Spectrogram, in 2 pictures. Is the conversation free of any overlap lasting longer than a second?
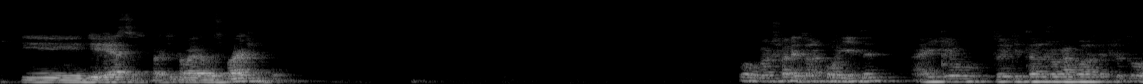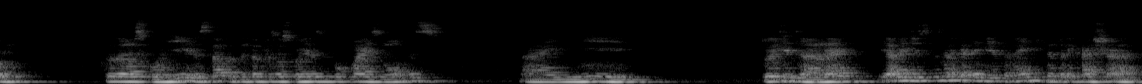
Yes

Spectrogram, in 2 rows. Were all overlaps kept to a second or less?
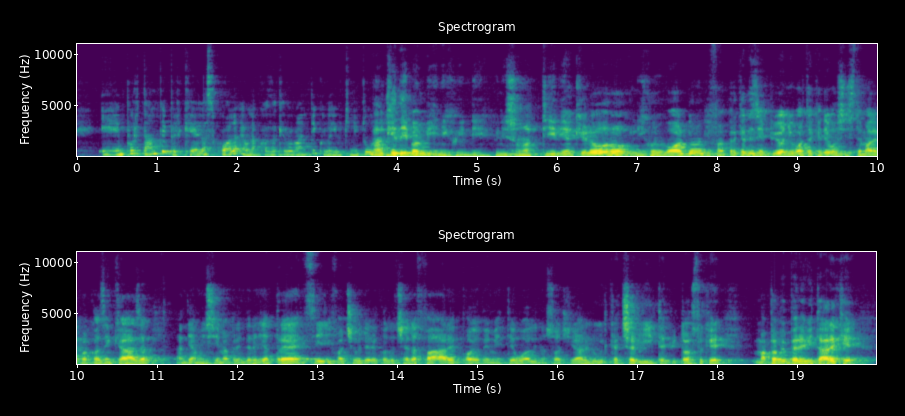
Yes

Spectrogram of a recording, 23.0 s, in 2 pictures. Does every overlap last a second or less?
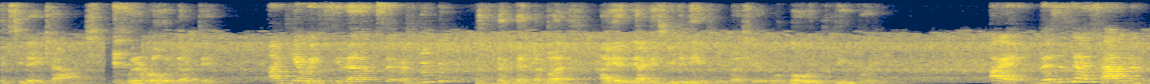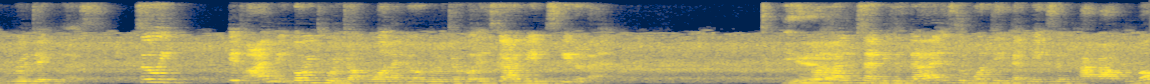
Yes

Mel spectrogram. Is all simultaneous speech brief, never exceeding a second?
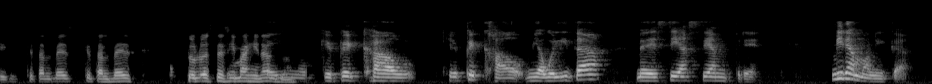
Yes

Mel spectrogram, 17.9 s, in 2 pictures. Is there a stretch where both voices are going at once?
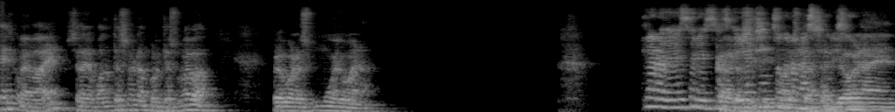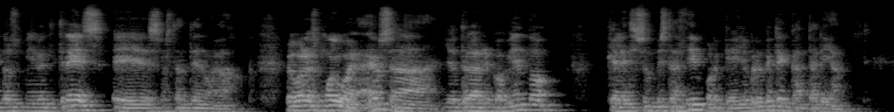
Yes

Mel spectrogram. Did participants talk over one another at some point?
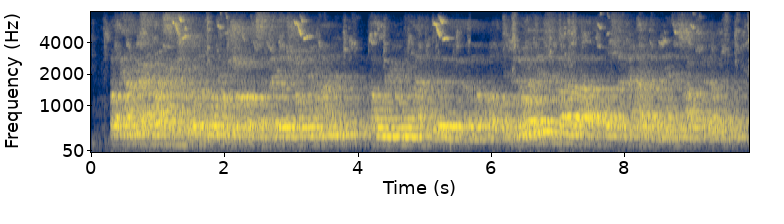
Yes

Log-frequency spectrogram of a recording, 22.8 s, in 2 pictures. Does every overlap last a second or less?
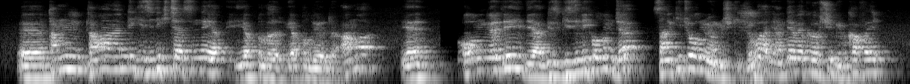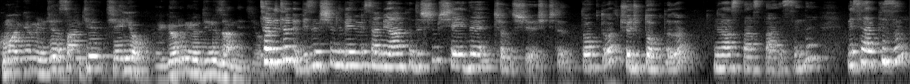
Yes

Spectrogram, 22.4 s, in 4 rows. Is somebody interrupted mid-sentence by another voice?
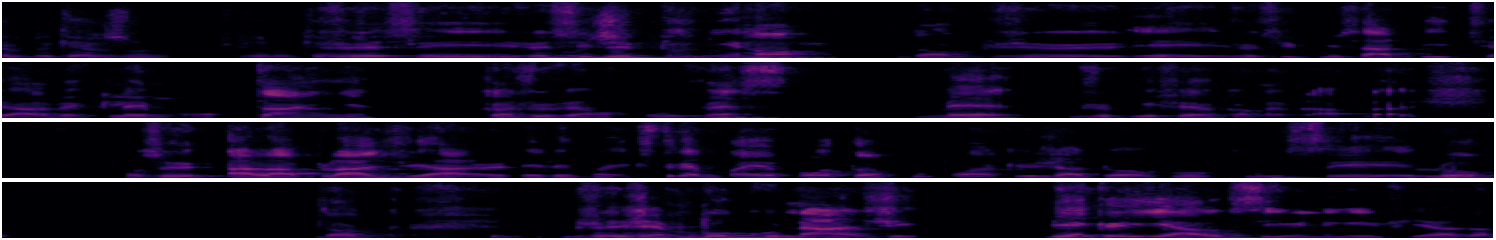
Yes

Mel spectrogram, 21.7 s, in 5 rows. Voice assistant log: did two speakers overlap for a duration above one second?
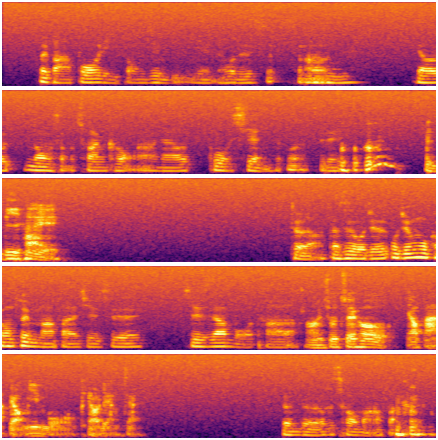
No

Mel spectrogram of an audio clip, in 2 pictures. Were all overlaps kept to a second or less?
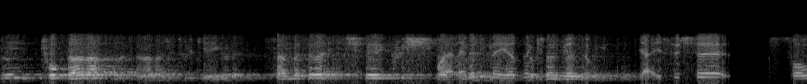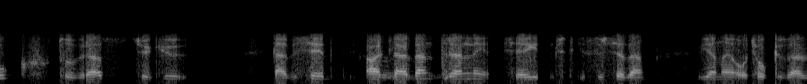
No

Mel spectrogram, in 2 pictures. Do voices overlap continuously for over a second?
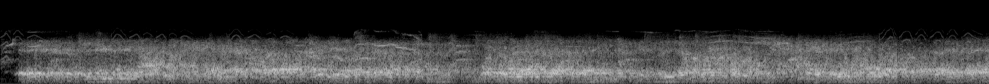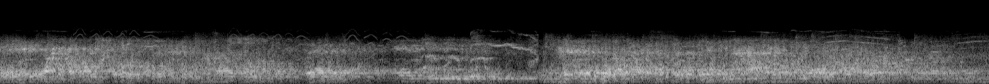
Yes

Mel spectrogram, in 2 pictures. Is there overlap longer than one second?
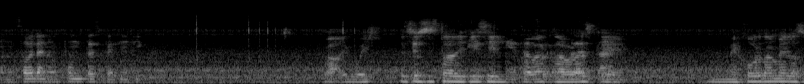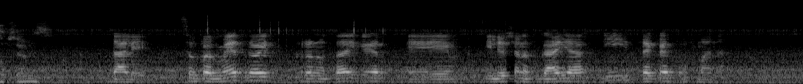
Yes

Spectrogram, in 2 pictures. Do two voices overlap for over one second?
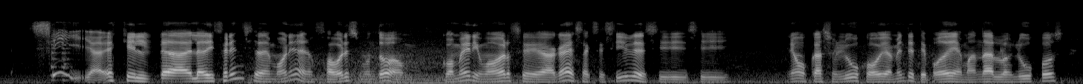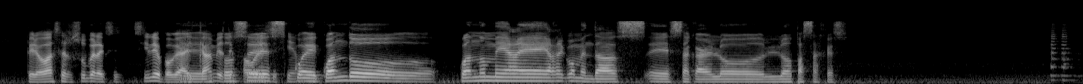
Yes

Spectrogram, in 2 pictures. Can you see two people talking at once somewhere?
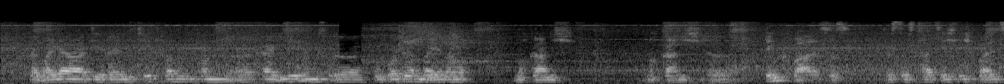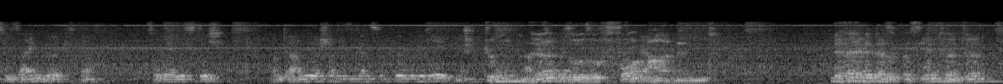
Yes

